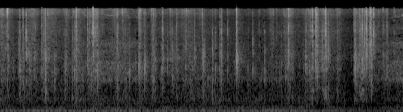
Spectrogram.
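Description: Clear plastic parts bag crinkling and rustling in a run of small, faint crackles and ticks as tweezers pick through it for diodes.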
